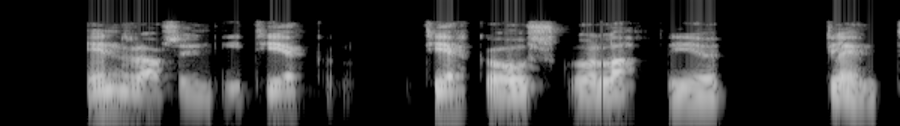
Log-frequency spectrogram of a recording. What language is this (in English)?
Icelandic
